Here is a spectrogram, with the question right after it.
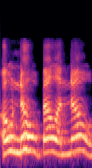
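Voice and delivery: very slow, loud, high horrified cry. An angel's voice calls to Bella, crying out in horror. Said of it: "the angel's voice cried in horror".

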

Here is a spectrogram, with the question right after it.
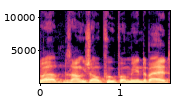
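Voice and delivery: light teasing tone. Recounting a night with a bad stomach, the speaker quotes the woman in bed: retelling a joking remark. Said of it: "And jokingly".

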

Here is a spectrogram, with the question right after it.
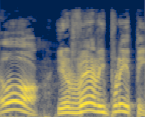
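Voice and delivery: put-on Russian accent, put on in character. Acting out a movie scene as Sam Rockwell: put-on Russian accent. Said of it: "in a Russian".

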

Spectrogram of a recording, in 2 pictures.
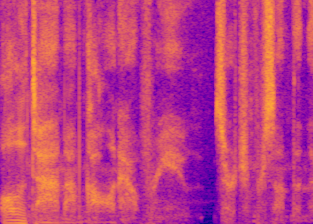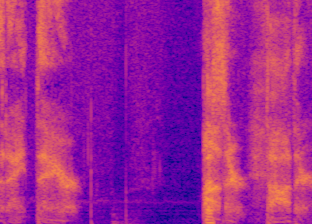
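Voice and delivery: slow, whispered, narration-like delivery. Describing a Brad Pitt movie to the others, quoting it in Brad Pitt whisper narration. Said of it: "him doing this whisper narration".

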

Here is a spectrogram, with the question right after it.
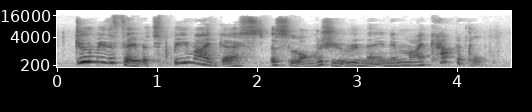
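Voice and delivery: plain reading voice

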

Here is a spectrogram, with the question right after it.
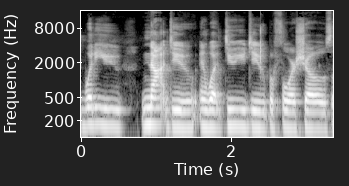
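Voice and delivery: ordinary talk

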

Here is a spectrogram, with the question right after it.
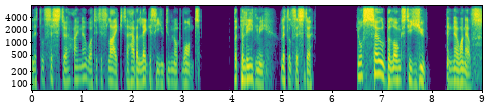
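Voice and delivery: low, intimate, emotional voice. A character speaks to her little sister alone, not to the whole room, in a low voice. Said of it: "she says in kind of a low voice to Freya alone".

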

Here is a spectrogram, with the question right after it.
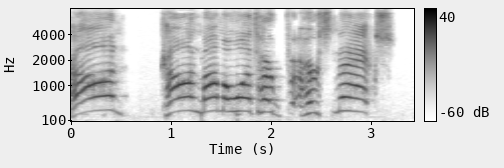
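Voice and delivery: shouting. Speaker does this for effect, calling out to Con, yelling. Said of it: "Since I'm yelling".

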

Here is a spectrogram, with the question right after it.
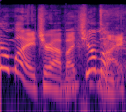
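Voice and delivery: very high, squeaky, teasing voice.

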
